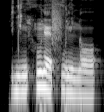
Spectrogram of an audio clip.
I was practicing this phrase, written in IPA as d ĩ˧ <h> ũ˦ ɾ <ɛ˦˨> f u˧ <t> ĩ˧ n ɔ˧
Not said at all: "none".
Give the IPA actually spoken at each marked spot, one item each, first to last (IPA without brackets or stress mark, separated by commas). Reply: h, ɛ˧, ɾ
